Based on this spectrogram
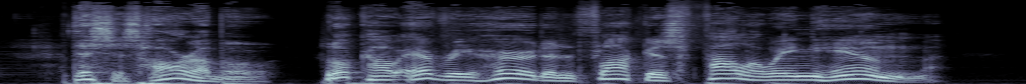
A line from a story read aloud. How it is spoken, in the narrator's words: the powerful and popular lead sheep, the bellwethers, whispered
